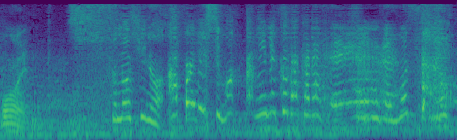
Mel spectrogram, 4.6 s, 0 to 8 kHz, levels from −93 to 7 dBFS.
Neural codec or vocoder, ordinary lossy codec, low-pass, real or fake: codec, 16 kHz, 1.1 kbps, Voila-Tokenizer; none; none; fake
